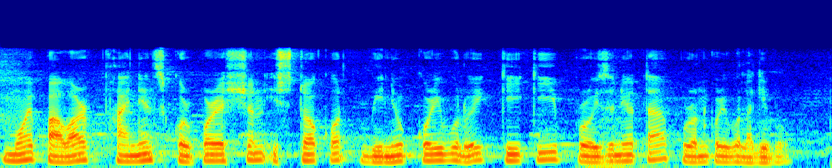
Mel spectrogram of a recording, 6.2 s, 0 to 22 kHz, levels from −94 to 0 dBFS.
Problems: background sounds at intervals, continuous background conversations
